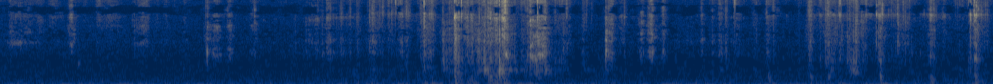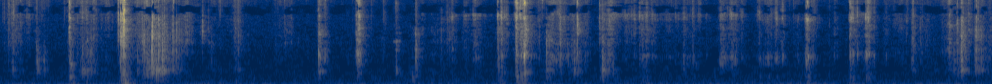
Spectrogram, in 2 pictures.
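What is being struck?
Bar of soap shaved with a blade.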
